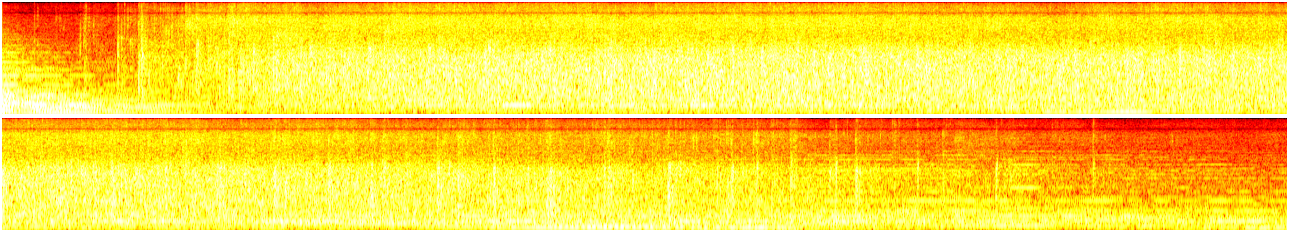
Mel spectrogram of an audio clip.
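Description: A full orchestra's loud closing chord breaks off at the start, and about a second later an audience's applause rises and holds, slowly fading near the end, with a few faint held notes beneath it.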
